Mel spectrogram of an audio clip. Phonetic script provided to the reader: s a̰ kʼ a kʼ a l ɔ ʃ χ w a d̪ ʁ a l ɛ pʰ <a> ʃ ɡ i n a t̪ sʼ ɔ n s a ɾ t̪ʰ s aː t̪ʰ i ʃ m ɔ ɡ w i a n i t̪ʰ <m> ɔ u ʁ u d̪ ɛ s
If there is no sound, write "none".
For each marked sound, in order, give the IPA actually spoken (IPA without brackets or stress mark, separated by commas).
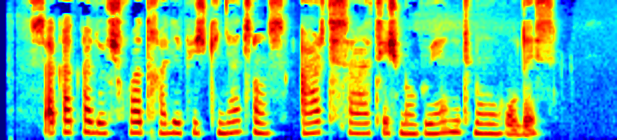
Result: i, m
